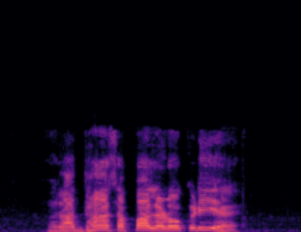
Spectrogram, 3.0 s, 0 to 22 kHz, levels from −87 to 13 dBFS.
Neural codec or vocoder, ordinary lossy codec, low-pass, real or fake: none; Opus, 32 kbps; 9.9 kHz; real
